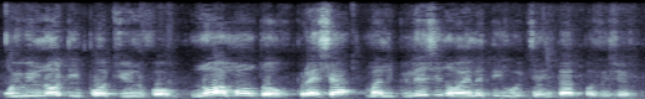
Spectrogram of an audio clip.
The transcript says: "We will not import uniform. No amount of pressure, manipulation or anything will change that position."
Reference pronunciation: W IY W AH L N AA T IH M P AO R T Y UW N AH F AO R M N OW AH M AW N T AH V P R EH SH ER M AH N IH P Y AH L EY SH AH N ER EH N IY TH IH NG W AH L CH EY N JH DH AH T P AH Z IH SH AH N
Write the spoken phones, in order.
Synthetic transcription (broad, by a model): W IY W AH L N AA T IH P AO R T Y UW N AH F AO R M N OW AH M AW N T AH V P R EH SH ER M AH N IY P Y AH L EY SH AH N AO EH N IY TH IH NG W AH L CH EY N JH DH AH T P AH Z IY SH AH N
